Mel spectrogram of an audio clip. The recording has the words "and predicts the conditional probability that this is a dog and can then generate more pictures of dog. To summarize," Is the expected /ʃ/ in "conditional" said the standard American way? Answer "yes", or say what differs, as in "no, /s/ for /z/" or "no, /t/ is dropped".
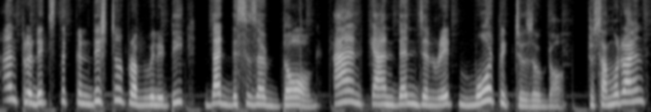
yes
